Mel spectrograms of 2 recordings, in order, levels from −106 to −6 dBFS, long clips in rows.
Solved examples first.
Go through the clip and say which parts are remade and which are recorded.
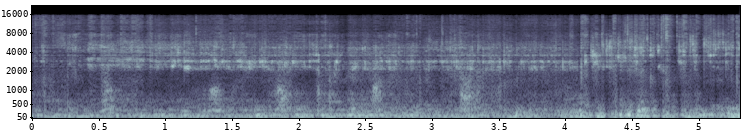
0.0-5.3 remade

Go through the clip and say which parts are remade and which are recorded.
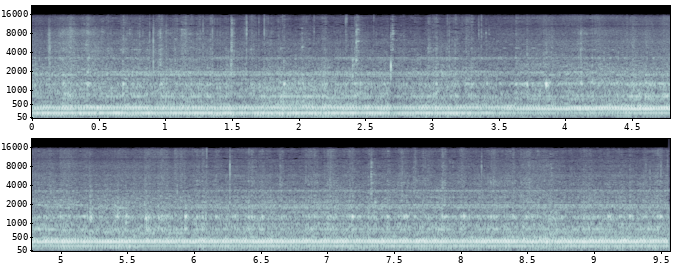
0.0-0.5 remade; 0.5-3.5 recorded; 3.5-6.0 remade; 6.0-9.6 recorded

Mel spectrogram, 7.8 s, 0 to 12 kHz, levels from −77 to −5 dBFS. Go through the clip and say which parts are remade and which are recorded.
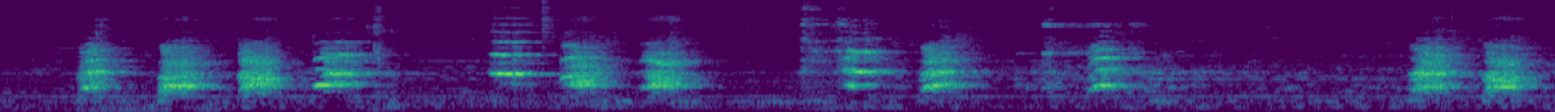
0.0-2.4 recorded; 2.4-4.4 remade; 4.4-7.8 recorded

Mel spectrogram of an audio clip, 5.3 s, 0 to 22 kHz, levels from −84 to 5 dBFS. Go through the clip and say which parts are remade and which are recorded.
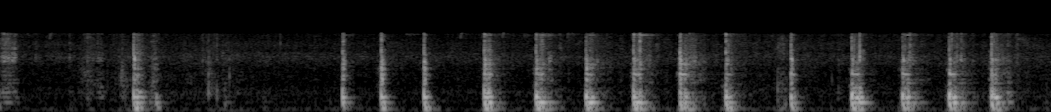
0.0-5.3 recorded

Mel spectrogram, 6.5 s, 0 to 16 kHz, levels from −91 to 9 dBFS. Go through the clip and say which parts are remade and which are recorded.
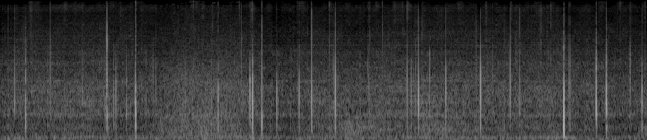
0.0-1.6 remade; 1.6-2.4 recorded; 2.4-6.5 remade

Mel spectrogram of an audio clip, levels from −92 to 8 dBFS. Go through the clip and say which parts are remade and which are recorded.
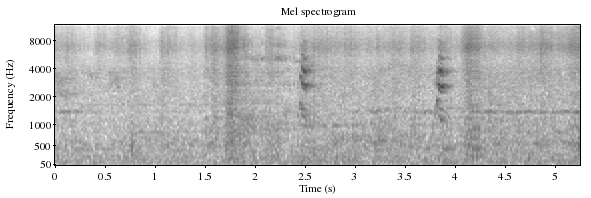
0.0-1.7 recorded; 1.7-2.4 remade; 2.4-5.3 recorded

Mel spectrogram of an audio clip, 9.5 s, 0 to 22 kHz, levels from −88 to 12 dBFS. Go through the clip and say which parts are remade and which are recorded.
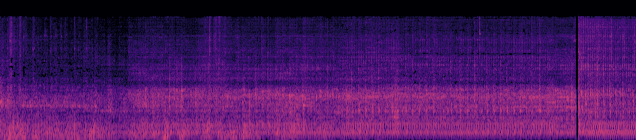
0.0-1.5 recorded; 1.5-5.1 remade; 5.1-8.2 recorded; 8.2-8.8 remade; 8.8-9.5 recorded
